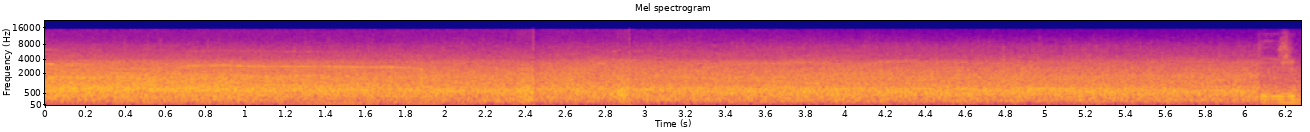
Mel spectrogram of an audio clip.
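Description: Steady noise of a football stadium crowd, many voices blended into an even din, with a thin high tone for about a second near the start.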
